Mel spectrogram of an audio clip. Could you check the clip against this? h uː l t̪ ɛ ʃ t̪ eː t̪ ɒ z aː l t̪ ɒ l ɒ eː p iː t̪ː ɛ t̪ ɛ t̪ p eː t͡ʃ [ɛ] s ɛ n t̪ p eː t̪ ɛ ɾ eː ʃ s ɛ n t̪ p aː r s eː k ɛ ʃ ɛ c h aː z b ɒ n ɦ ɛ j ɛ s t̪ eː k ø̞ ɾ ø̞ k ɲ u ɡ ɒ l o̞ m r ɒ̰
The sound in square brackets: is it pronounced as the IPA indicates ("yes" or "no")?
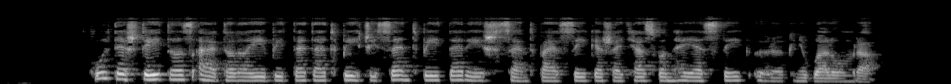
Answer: no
